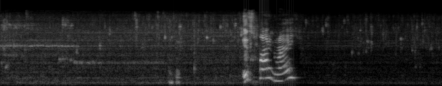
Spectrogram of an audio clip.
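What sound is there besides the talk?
running tap water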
